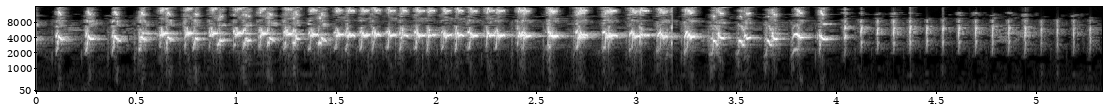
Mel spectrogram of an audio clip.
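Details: Lovebird song used to stimulate other lovebirds: loud, fast, shrill chirping trill for four seconds, then a quieter, higher, evenly spaced run of ticking chirps.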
